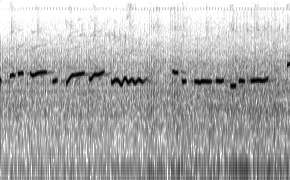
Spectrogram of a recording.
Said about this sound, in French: Toi aussi, tu pourrais siffler en travaillant.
